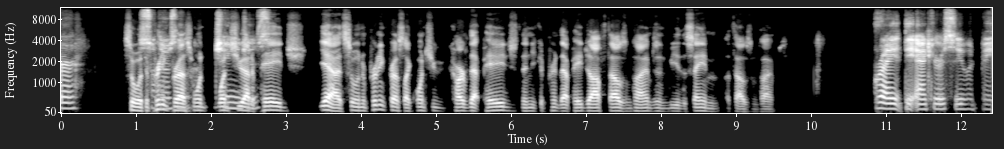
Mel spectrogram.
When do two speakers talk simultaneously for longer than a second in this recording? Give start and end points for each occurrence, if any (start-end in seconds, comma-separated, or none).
1.0-2.8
